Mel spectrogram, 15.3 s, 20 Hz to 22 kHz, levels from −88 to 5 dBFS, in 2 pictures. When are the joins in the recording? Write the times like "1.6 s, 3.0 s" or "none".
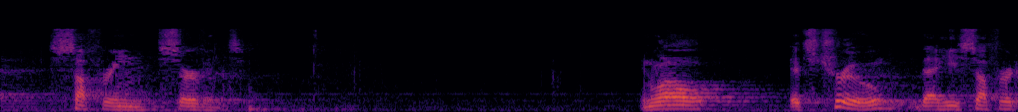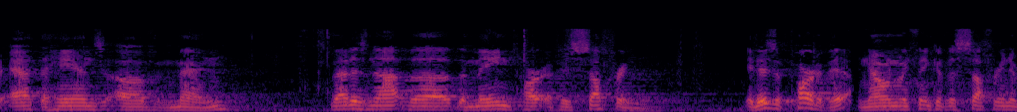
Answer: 14.0 s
